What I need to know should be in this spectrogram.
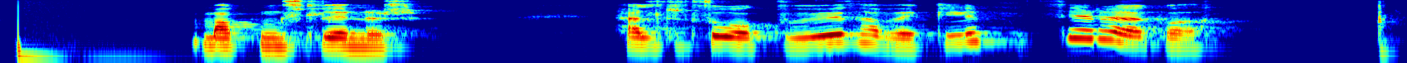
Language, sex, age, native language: Icelandic, female, 30-39, Icelandic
